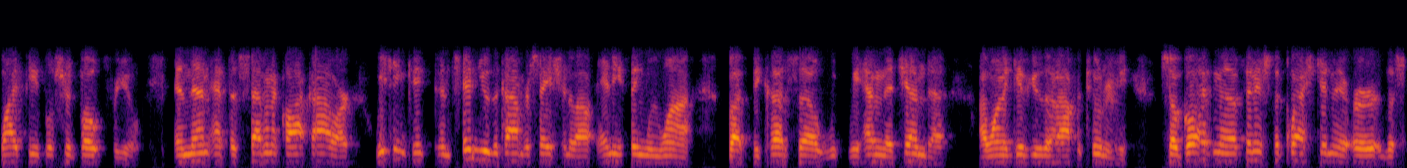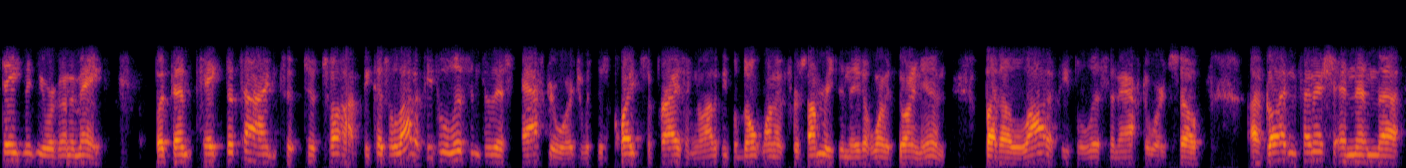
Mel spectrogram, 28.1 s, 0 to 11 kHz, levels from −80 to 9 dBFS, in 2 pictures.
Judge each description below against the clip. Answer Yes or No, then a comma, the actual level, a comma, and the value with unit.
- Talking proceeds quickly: Yes, fast, 230 wpm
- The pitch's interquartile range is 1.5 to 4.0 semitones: Yes, average, 2.9 semitones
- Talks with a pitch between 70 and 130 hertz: No, medium, 140 Hz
